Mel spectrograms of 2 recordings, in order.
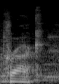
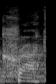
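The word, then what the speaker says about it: craic: why we're saying our crack is in ass crack um it's spelled differently but it's pronounced the same but if we say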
